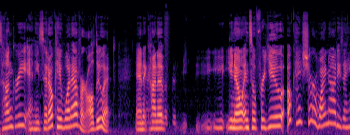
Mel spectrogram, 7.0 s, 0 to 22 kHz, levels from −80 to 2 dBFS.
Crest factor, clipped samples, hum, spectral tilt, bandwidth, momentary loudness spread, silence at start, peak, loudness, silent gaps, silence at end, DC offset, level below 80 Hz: 18 dB; under 0.1%; 60 Hz at -45 dBFS; -4 dB/octave; 16.5 kHz; 12 LU; 0 s; -2 dBFS; -18 LUFS; none; 0 s; under 0.1%; -52 dBFS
